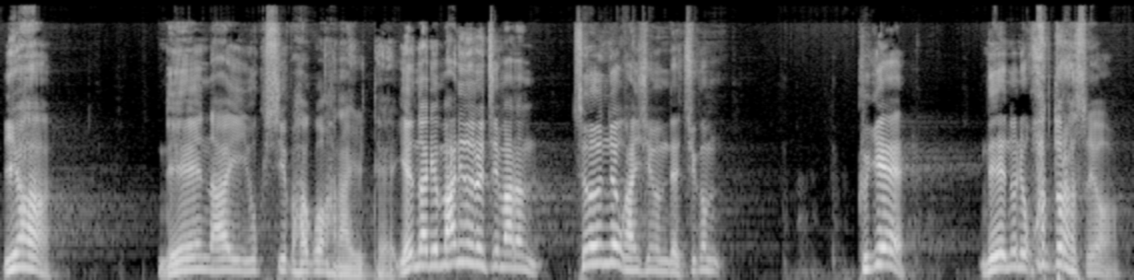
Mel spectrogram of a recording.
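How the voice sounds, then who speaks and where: A South Korean man in his early sixties preaches to his congregation as their pastor, speaking to them directly with earnest emphasis. His voice sits on the high side and swings widely in pitch, and he takes his time with long pauses.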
